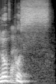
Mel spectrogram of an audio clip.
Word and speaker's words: lupus: is it should be it should be pronounced as lupus lupus not lupas in Latin because lupus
